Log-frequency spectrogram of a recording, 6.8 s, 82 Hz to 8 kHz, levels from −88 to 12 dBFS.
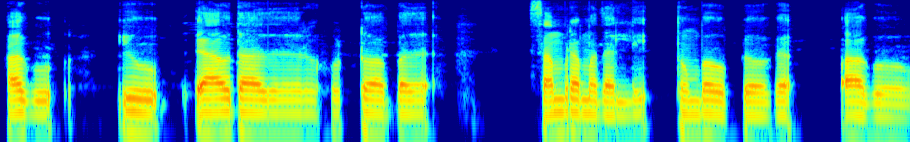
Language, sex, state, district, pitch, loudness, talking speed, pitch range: Kannada, male, Karnataka, Dharwad, 105 Hz, -19 LUFS, 80 wpm, 100-105 Hz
